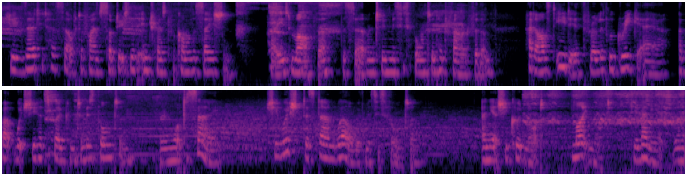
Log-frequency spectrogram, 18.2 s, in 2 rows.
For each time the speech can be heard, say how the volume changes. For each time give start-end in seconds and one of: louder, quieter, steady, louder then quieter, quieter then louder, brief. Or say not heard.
0.1-18.1 steady.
